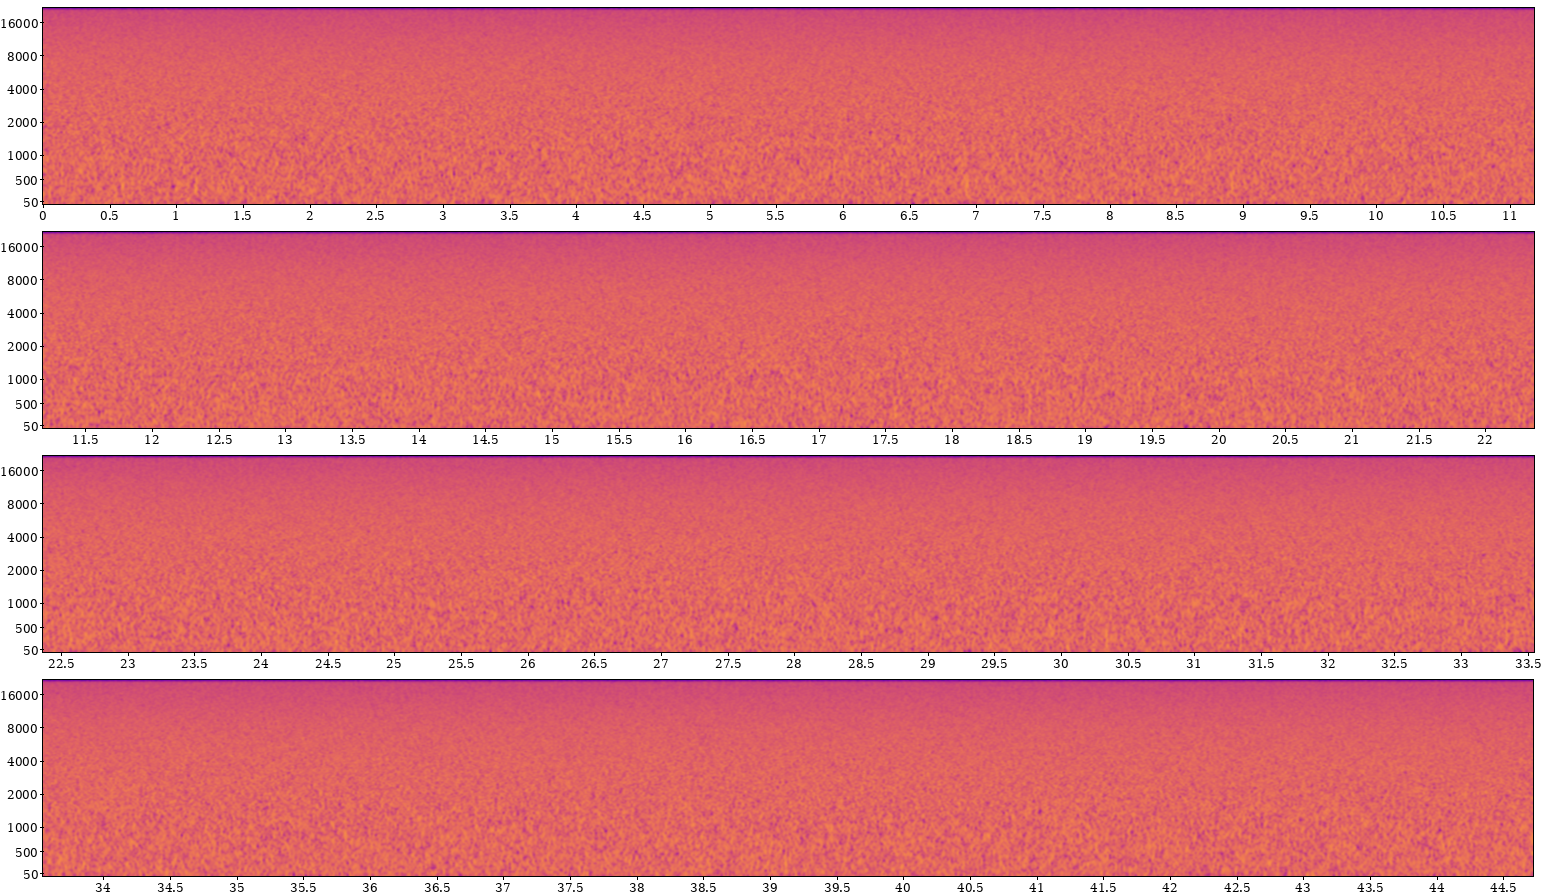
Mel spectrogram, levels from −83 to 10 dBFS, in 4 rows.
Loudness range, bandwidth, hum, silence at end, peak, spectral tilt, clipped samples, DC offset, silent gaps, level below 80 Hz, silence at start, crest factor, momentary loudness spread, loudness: 0 LU; over 20 kHz; none; 0 s; 0 dBFS; -0.5 dB/octave; 9%; under 0.1%; none; -28 dBFS; 0 s; 6 dB; 0 LU; -4 LUFS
